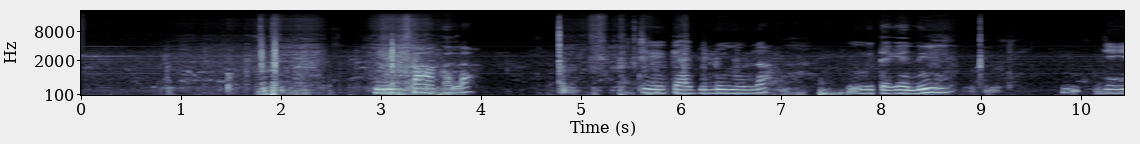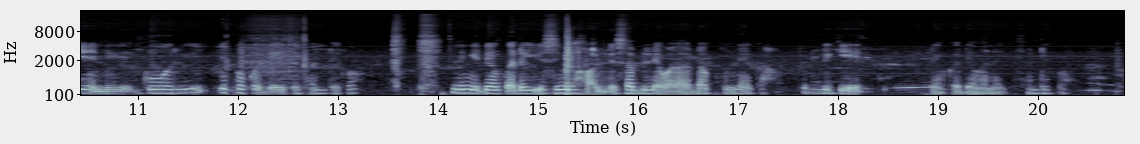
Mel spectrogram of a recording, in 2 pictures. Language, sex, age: Wolof, female, 18-24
